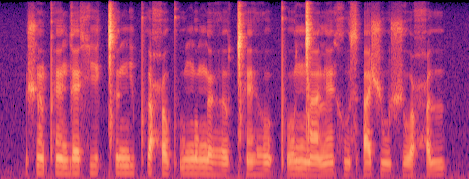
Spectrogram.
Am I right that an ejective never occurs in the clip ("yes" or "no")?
no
